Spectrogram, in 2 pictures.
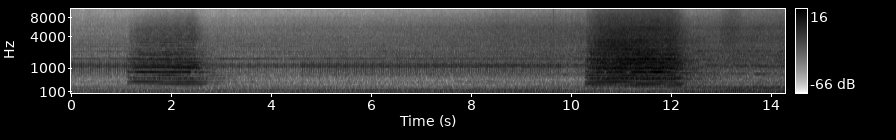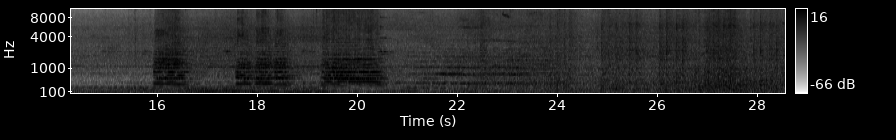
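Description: A CSX freight locomotive's multi-chime air horn sounds for a road crossing: two long blasts, then three shorter ones in quick succession about two-thirds of the way through. Under it, the low rumble of the diesel locomotives grows as the train nears. Near the end the freight cars roll past with a steady clatter of wheels on rail.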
